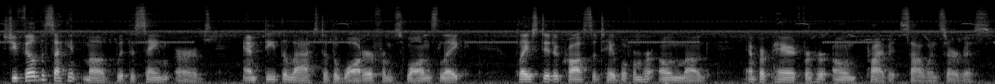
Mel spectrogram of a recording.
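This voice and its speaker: A man reading a scripted dark fairy tale as an audiobook narrator. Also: fairly low pitch, expressive, moderate pace, background noise. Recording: loud crickets and night ambience behind. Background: night insects, ambience.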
